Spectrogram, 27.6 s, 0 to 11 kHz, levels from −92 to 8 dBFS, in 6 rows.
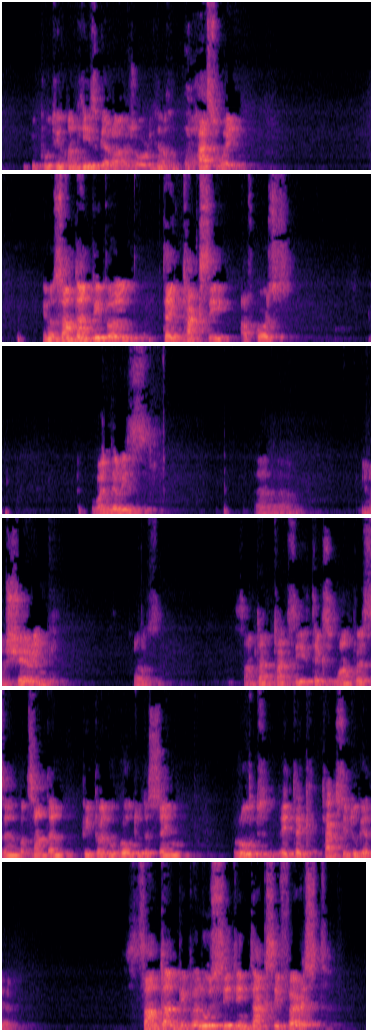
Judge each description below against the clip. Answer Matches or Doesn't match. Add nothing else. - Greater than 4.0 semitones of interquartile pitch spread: Matches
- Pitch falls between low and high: Doesn't match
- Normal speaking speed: Doesn't match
